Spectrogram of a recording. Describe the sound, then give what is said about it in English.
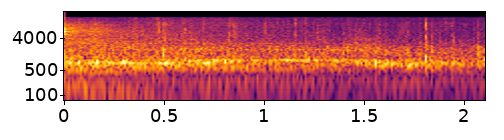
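An audience claps their hands together in a steady, dense wash of applause that stays loud throughout, with a sustained musical tone droning underneath. “Come on, clap your hands and scream like I'm talking to you.”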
